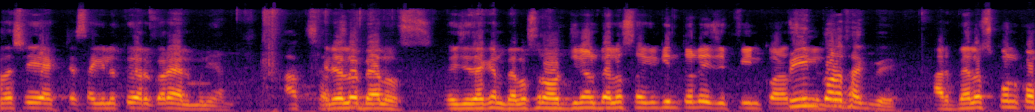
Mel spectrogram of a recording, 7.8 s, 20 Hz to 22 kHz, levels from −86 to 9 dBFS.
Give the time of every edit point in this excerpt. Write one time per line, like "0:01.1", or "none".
none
